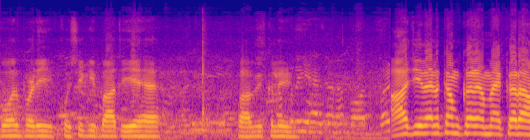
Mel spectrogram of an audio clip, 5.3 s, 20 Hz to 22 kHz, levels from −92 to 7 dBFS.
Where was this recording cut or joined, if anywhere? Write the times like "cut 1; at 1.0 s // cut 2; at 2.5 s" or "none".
cut 1; at 3.8 s

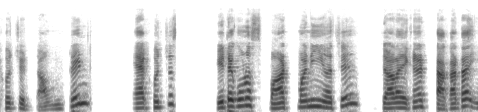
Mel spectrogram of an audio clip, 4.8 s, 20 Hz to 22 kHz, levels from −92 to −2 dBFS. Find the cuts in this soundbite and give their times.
cut 1; at 1.8 s

